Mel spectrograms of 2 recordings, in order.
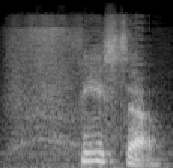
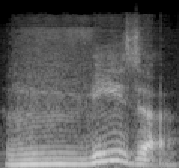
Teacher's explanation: i said fisa with an unvoiced f i should have said visa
